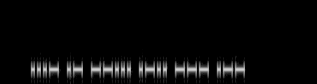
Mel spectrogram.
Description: Morse code, heard as a keyed tone, about 40 wpm, 700 Hz. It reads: VA7LOW
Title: DXCC-100 Call Signs - 6 Characters - Repeated 3x - 40wpm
